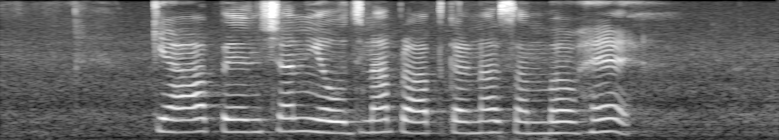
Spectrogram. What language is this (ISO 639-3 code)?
hin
